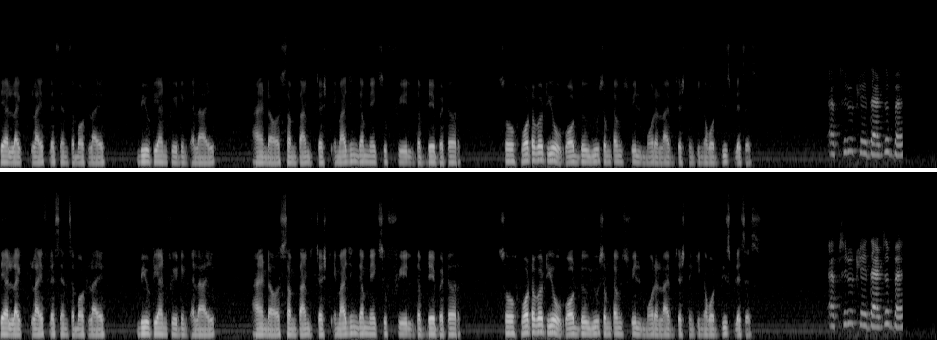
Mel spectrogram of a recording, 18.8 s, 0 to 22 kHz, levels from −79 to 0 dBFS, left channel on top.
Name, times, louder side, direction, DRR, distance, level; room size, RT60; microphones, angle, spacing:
voice 1, 0.0-2.1 2.7-4.3 5.1-9.2 10.0-15.1, right 3 dB, 50° right, 0.6 m, -28 dB
voice 2, 16.6-18.1, right 3 dB, 70° right, 2.5 m, -36 dB
head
